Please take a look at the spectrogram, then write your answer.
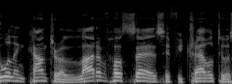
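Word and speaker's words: José: the EI in eight the letter J sounds like H in Spanish so try saying Jose it is J you will encounter a lot of joses if you travel to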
